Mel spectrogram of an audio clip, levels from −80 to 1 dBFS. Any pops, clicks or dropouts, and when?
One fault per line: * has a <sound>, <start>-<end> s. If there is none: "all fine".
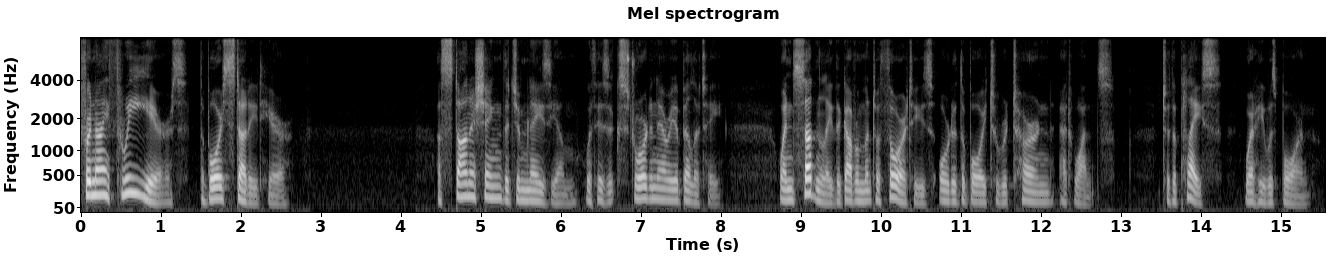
all fine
